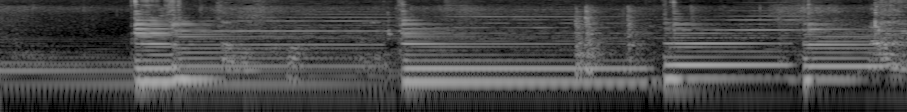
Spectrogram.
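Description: Background music: acoustic guitar chords plucked and left to ring out, a new chord struck roughly every second.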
